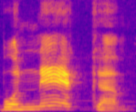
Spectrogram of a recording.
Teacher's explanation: a sílaba tônica é a penúltima sílaba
